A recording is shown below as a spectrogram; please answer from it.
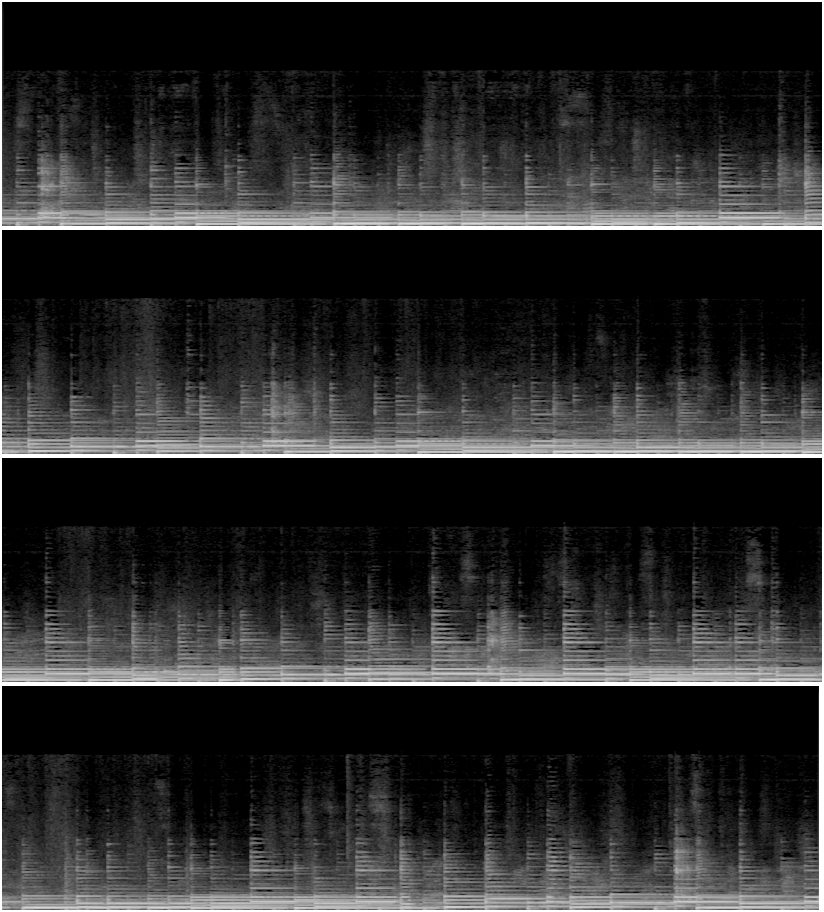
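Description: Solo ukulele playing a waltz, a plucked melody line over chords, without singing.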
